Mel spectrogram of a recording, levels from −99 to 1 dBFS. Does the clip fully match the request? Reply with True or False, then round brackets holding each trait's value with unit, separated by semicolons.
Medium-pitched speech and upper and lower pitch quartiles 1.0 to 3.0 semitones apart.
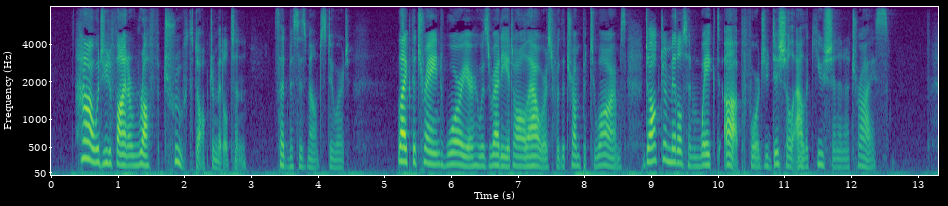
False (180 Hz; 4.1 semitones)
